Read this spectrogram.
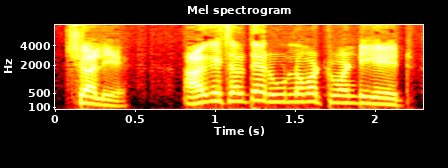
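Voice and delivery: usual speaking voice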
